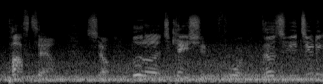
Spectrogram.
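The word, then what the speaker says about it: Pfafftown: from Ptown North Carolina it looks like paat toown it's pronounced Ptown so little education for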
